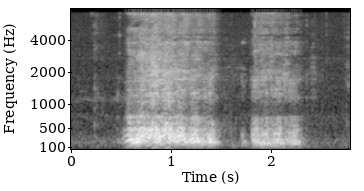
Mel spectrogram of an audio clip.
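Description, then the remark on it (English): Ponies on a farm whinny in two loud bursts, a long shrill neigh followed by a shorter one after a brief pause, with no talking. “All right, ponies.”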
